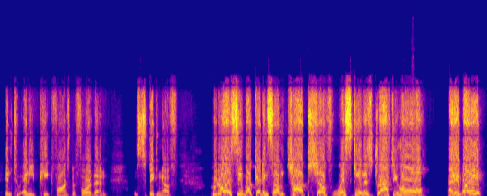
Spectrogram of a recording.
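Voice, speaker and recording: An actor playing a brash, sardonic skeptic who talks in slangy, theatrical quips in an audio drama diary. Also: male voice, on the high side, no room sound, rough recording. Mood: cocky, prodding. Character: brash wisecracking skeptical man, boozy ghost-study participant.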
